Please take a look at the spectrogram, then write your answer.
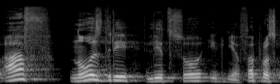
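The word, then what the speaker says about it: аф (אף): Ну, во-первых, звучит оно так. Слово «гнев» – это «аф». «Аф». «А» и «а» F, если по-русски произносить так, транслитерация.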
